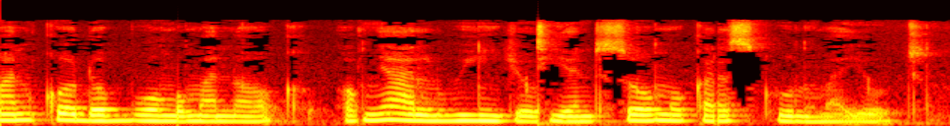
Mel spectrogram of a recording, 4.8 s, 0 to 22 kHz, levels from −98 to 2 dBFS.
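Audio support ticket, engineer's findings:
MP3 compression, throughout. Plainly audible codec damage: treble stops dead at 11.3 kHz, watery, swirly texture on sibilants, smeared consonant onsets. Likely cause: MP3 encoding starved of bits, consistent with a low bitrate around 48 kbps. Unlike a plain low-pass filter, the damage shifts from frame to frame as weak frequency lines drop in and out, so the sibilants chirp and warble instead of just sounding dull.

Audio missing between chunks at 0.89 s, 1.79 s, 2.69 s and 3.59 s. Skips spaced evenly about 0.9 s apart, each dropping roughly a tenth of a second with no gap left behind. Landmarks: after "ma nok" before "nyal winjo tiend somo"; between "nyal winjo" and "tiend somo"; after "nyal winjo tiend somo". Likely cause: recorder or processor losing audio at handover between 1 s chunks. Unlike packet-loss dropouts, the timing is strictly periodic and nothing is concealed or filled.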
